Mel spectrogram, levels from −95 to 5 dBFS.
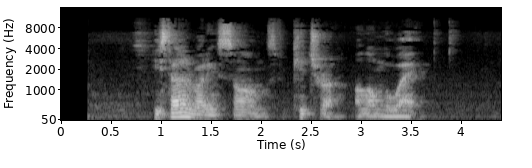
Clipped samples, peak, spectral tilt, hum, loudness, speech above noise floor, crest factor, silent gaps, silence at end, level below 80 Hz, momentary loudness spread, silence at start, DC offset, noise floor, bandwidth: under 0.1%; -2 dBFS; -3.5 dB/octave; none; -22 LUFS; 37 dB; 22 dB; none; 0.85 s; -58 dBFS; 15 LU; 0.75 s; under 0.1%; -59 dBFS; 11.5 kHz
